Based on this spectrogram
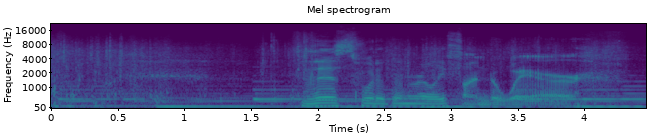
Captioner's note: chuckles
